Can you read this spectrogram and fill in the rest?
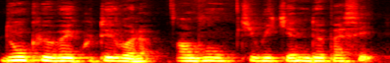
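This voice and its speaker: A middle-aged woman, a little hoarse, chatting casually at home in a vlog, rambling with many fillers and restarts. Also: on the low side, level tone, fast talker, warm tone. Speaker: coloring vlogger. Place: at home, indoors.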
